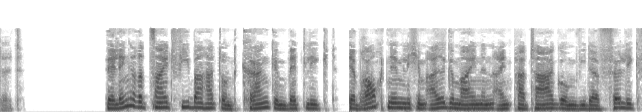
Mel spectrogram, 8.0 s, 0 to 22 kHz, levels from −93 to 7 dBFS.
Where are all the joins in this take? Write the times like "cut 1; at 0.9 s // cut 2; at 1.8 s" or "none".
cut 1; at 4.3 s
